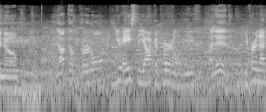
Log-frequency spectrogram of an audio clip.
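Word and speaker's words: Pöltl: youth Jakub hurdle Dinoco hurdle okay so his last name rhymes with turtle doesn't look like it though no definitely not you're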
